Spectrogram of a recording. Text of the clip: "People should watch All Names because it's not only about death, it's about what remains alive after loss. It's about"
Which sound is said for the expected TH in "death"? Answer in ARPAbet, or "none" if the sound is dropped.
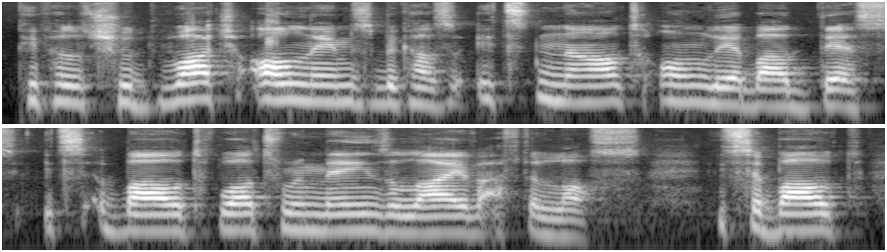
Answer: S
